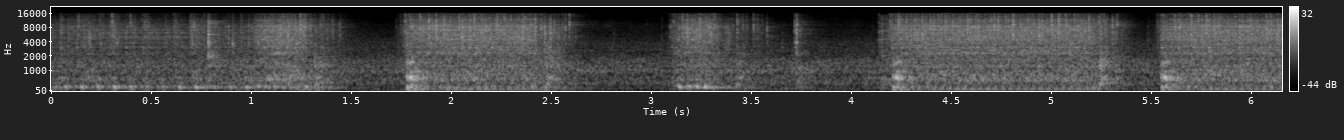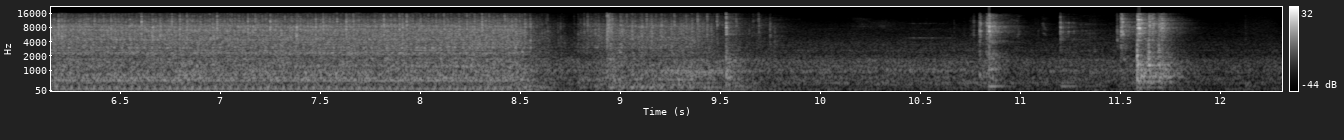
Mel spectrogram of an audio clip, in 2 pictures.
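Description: A sewing machine stitching a cross-cut blouse neckline runs in several bursts of steady whirring, close and loud, separated by short pauses and ending in a few clicks and handling knocks.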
